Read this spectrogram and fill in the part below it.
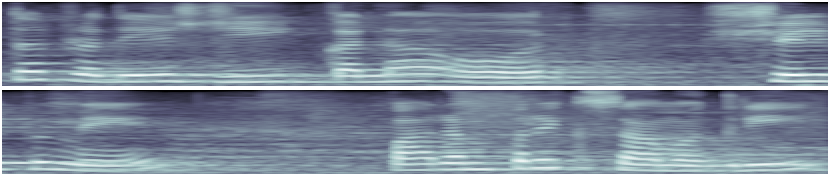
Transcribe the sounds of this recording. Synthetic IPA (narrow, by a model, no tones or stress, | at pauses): t̪ːəɾpɾəd̪eːʃd͡ʑikɐlaɔːɾ | ʃɪlpmẽ | paːɾə̃mpəɾɪksaːməɡɾi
